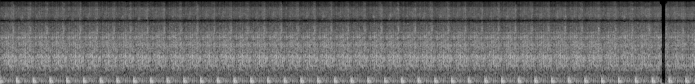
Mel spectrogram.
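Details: Ford 6.4L diesel, 208,000 km (129,000 mi), Banks 6 Gun and Ram Air cleaner, runs smooth with full boost: regular thump about 1.5 times a second over a smooth idle from the intake; cause unknown.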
